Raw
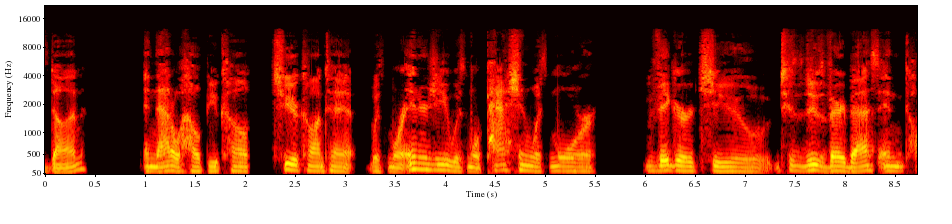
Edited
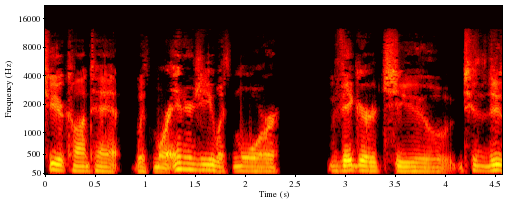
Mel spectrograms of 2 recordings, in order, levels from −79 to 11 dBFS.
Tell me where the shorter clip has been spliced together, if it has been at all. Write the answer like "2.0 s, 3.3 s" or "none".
1.7 s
